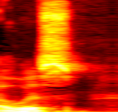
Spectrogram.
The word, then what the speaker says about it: Elwes: Yeah, I'm going to mispronounce his last name, but Cary Elwes. Mm-hmm. Elwes? – You got it right.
